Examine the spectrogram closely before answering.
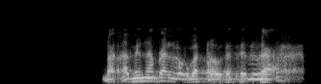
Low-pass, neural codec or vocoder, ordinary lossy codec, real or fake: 5.4 kHz; codec, 24 kHz, 1.5 kbps, HILCodec; Opus, 64 kbps; fake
